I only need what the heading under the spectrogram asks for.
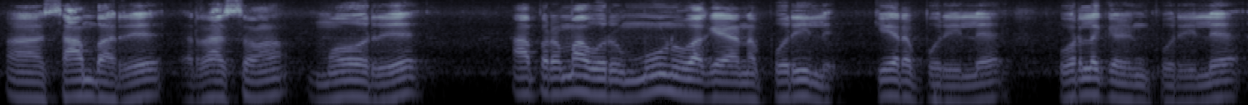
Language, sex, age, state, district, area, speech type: Tamil, male, 45-60, Tamil Nadu, Viluppuram, rural, spontaneous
